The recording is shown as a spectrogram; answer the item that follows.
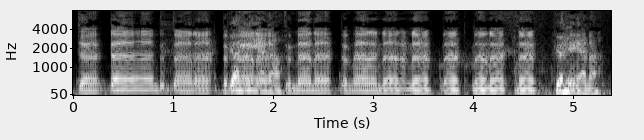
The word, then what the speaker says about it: Gahanna: Gahanna. That's one that actually sounds like it looks.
